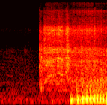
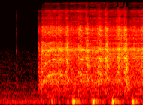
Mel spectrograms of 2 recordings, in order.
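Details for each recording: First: Motorcycle electric start after repairing a fault where the starter spun but the engine wouldn't fire: a short starter whirr, then it catches at once and settles into a steady, even idle; normal start. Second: Motorcycle with new battery and working starter, which engages, starts easily by kick but not by electric start: two bursts of starter cranking with even compression pulses about four a second, engine never catches.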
